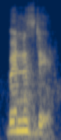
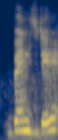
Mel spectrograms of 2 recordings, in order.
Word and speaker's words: Wednesday: okay, this word, the day, we say as Wednesday, Wednesday. So this is the way we pronounce it in a wrong manner. How we should pronounce the word Wednesday? It should be pronounced as Wednesday and not Wednesday.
